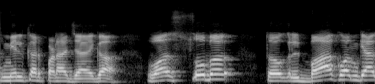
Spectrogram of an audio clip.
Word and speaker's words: والصبح: کس طرح پڑھیں گے، واو صاد زبر والصاد، با پیش صبح، والصبح، حا زیر حی، والصبح، وقفا والصبح، ٹھیک ہے۔ اب یہاں پر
